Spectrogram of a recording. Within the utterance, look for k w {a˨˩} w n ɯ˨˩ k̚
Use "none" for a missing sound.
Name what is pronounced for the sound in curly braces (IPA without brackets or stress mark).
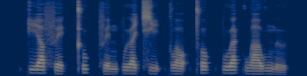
a˦˥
